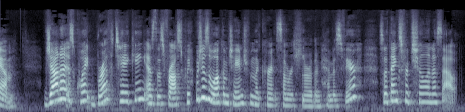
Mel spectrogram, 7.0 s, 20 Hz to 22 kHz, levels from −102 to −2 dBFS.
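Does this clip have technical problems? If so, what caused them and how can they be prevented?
Yes, there are compressed frames skipped at 2.81, 4.53 and 6.81 s. The sound jumps ahead by roughly 300, 400 and 200 ms, fitting whole missing 46.4 ms frames. Verify file integrity after transfer and use error-resilient delivery so damaged frames get re-sent instead of dropped.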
